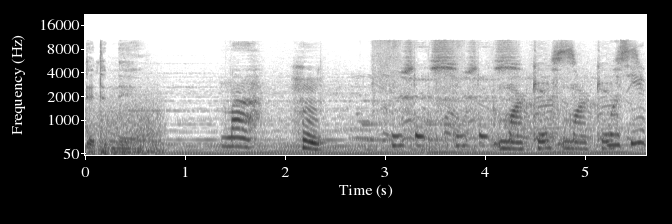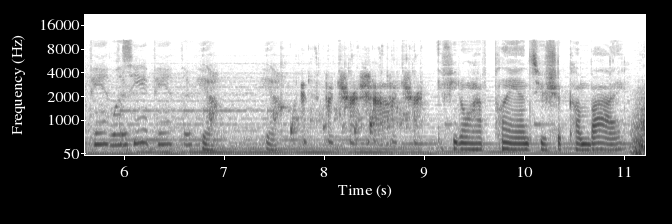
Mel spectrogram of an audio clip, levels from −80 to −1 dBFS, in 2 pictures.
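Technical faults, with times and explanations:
3.37 to 8.99 s, doubled audio track: a second full-band copy trails about 0.7 s behind, roughly 5 dB quieter, dry and without decay, appearing and vanishing abruptly, likely from a slower second capture path. Spectrogram and waveform show every event repeated at that fixed offset.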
